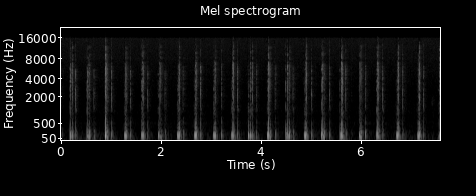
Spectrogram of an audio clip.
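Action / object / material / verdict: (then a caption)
tap / cardboard shoe box lid / cardboard / none. Fingertips and nails tap and scratch the flat lid of a closed red and white Nike cardboard shoe box held up in front of the face with both hands. A steady run of short, dull paired taps with a low hollow thud and almost no ring continues throughout, with soft scratchy texture between them.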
